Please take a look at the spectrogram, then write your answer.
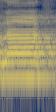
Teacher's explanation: حاسدن ای، ذال الف زبر ذا، الف سے پہلے زبر ہے، الف مدہ ہوا، اس لیے الف مدہ کو ایک الف کے برابر کھینچ کر پڑھیں گے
